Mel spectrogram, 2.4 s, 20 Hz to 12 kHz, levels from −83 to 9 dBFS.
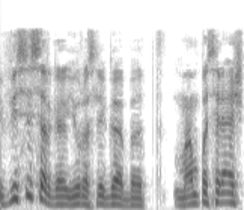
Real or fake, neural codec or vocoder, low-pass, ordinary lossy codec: real; none; 7.2 kHz; AAC, 32 kbps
